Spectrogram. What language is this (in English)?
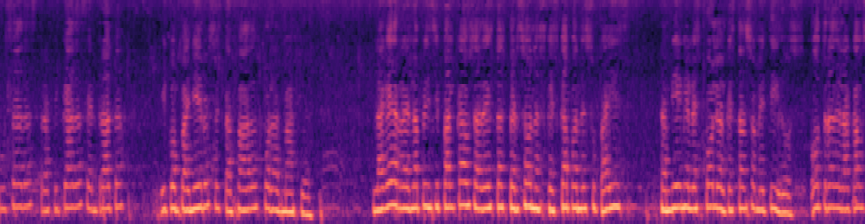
Spanish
